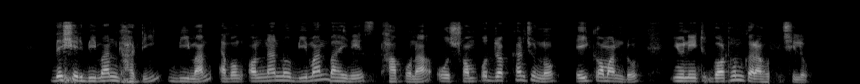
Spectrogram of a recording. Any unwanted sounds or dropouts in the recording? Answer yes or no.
yes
